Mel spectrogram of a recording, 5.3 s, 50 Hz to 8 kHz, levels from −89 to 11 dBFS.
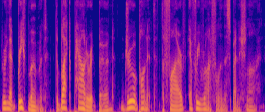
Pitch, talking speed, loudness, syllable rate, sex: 130 Hz, 235 wpm, -21 LUFS, 6.0 syllables/s, male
